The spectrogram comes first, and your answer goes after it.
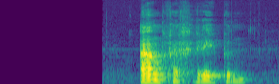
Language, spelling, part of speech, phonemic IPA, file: Dutch, aangegrepen, verb, /ˈaːŋ.ɣə.ˌɣreː.pə(n)/, Nl-aangegrepen.ogg
- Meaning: past participle of aangrijpen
